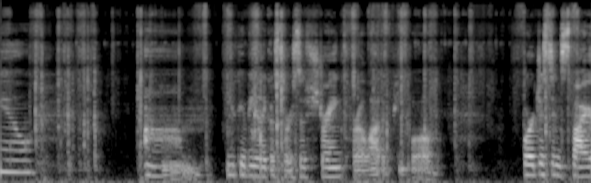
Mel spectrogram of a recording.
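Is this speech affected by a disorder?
No.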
